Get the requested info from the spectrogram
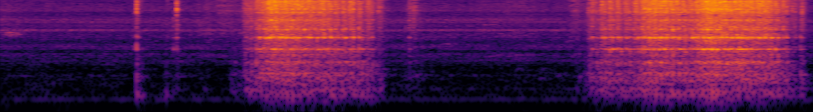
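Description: Sewing machine stitching a folded neck band on burqa cloth in two runs: a short run of about a second and a half, then a longer one of about two seconds, each starting and stopping sharply. Two light clicks come before the first run.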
